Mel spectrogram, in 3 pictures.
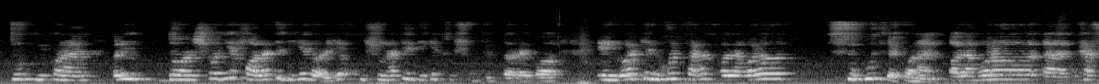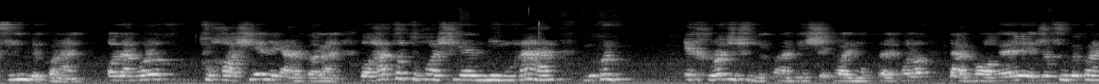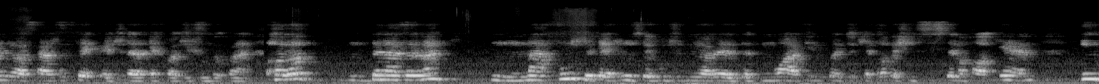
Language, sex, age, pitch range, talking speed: Persian, male, 40-59, 175-235 Hz, 130 wpm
